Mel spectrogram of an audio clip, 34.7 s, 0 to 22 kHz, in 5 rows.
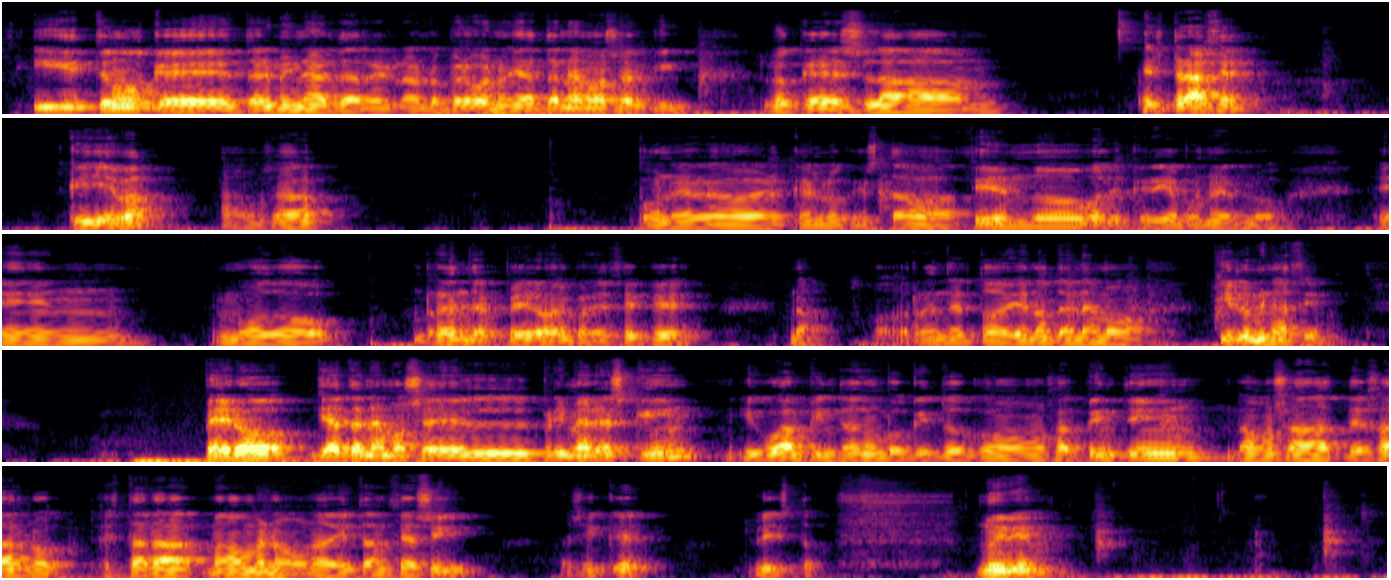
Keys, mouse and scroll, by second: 1.0 middle click, 3.0-15.6 ctrl+shift+middle drag, 18.3-19.9 middle drag, 33.0 ctrl+middle click.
